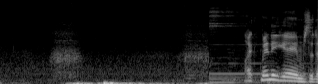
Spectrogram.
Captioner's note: heavy exhaling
